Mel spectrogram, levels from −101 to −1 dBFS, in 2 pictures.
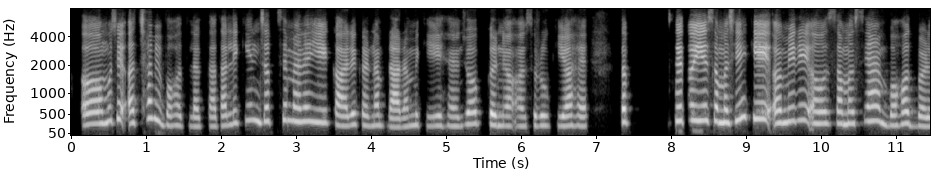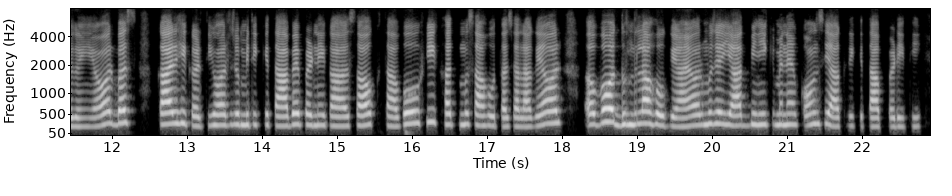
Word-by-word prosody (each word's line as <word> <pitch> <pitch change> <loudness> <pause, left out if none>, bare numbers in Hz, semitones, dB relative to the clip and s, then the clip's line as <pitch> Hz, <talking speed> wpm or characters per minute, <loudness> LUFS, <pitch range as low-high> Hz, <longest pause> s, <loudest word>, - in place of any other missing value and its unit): अ, 275 +3 +4
मुझे 340 +6 0
अच्छा 295 +8 0
भी 375 - 0
बहुत 230 -1 -5
लगता 215 0 -5
था 230 +2 -1
लेकिन 300 +7 -4
जब 335 0 0
से 370 - -3
मैंने 335 -1 +1
ये 310 -2 +1
कार्य 240 0 +2
करना 235 0 -2
प्रारंभ 210 +1 -1
किए 225 +1 -4
हैं, 220 -1 -5
जॉब 270 +3 0
करना 230 -3 +3
अ, 220 0 -6
शुरू 230 +1 -4
किया 225 0 -1
है, 220 0 -1 0.5
तब 315 -1 +5 0.5
से 340 0 +4
तो 365 +1 +1
ये 355 0 +7
समझिए 335 +4 +3
कि 390 -1 +8
अ, 290 - +3
मेरी 340 +3 +1
अ, 280 -1 +1
समस्याएँ 280 +5 +1 0.2
बहुत 270 +4 +1
बढ़ 220 -2 0
गई 210 0 -5
हैं। 210 0 -8
और 260 +5 +1
बस 295 0 +2 0.3
कार्य 265 +2 +6
ही 285 0 0
करती 230 -2 -6
हूँ 245 0 0
और 245 0 0
जो 255 - -1
मेरी 250 0 -3
किताबें 250 0 +1
पढ़ने 245 -2 -2
का 225 -1 0
शौक 240 +3 0 0.2
था, 215 -1 0
वो 275 +2 +3
ही 315 0 +1
ख़त्म 255 0 -1
सा 255 -2 0
होता 225 -2 -3
चला 210 -1 -2
गया 235 +6 -1
और 295 +1 +1 0.3
अ, 255 - +1
बहुत 315 +3 +6
धुंधला 260 +2 +2
हो 240 -2 +4
गया 220 -2 -2
है 215 +2 0
और 245 +1 -1
मुझे 275 +2 0
याद 240 -3 +1
भी 260 0 -3
नहीं 255 0 -2
कि 255 - -21
मैंने 255 0 -2
कौन-सी 265 +3 -3
आख़िरी 220 +1 -2
किताब 210 -2 -2
पढ़ी 210 0 -6
थी। 210 +1 -16
255 Hz, 200 wpm, -24 LUFS, 225-285 Hz, 0.5 s, कि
